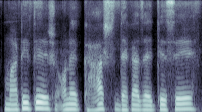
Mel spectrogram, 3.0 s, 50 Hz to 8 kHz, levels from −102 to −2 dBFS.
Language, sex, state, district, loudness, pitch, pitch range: Bengali, male, West Bengal, Cooch Behar, -19 LUFS, 130 Hz, 125-140 Hz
